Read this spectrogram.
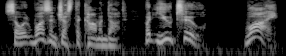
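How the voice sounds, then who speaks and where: A woman voicing a calm, composed young woman warrior in a video game, measured and questioning. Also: sits low, slight background noise.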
